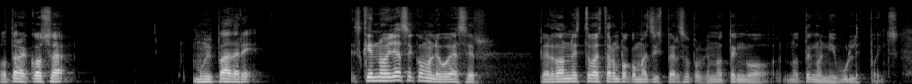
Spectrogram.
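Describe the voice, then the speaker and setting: With a Mexican accent, a man speaks at a medium pitch in an animated tone. His loudness swings a lot, and he leaves long, frequent pauses. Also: ordinary pitch variation, moderate pace, very clean recording, silent background. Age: 20s. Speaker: podcast host. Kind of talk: personal monologue.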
